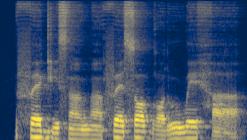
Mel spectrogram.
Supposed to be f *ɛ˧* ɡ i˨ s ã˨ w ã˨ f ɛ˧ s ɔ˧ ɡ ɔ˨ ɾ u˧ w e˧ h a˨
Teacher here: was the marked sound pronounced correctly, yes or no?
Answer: yes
